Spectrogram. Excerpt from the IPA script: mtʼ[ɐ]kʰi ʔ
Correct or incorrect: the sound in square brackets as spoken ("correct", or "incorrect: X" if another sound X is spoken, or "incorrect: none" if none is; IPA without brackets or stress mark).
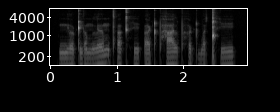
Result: correct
